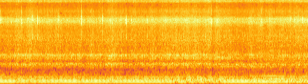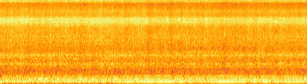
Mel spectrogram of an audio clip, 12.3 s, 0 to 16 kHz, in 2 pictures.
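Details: Fiat Tempra 2.0 16V just after a cold start: busy irregular clatter over engine hum at idle; owner suspects bearing, piston or a simple accessory bearing, cause unclear.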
